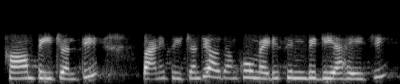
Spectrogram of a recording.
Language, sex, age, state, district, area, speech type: Odia, female, 18-30, Odisha, Kendrapara, urban, conversation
